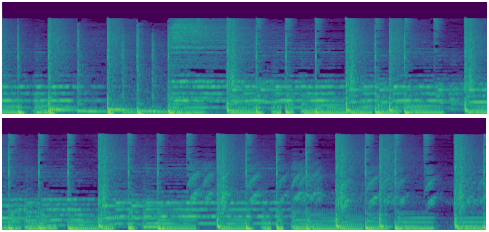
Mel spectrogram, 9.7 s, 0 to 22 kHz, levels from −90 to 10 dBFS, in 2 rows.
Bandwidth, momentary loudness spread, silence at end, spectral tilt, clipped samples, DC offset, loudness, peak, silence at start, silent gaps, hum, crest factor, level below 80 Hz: 12.5 kHz; 3 LU; 0 s; -5 dB/octave; under 0.1%; under 0.1%; -19 LUFS; 0 dBFS; 0 s; none; none; 16 dB; -22 dBFS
